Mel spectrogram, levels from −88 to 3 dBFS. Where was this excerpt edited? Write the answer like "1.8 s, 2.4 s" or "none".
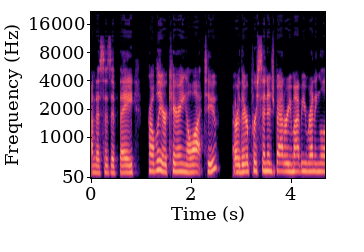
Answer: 2.8 s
